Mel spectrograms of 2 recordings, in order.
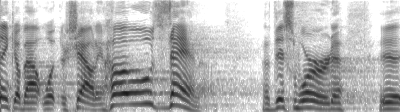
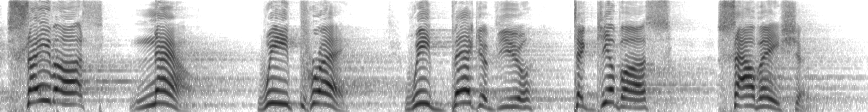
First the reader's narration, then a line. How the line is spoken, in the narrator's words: screaming out to Jesus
